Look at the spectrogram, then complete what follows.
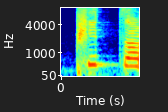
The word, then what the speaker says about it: pizza: 아 소리가 아니라 피자. 얘가 슈아라는 건데 힘을 완전히 뺀 소리예요.에에 요런 느낌.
